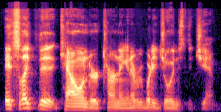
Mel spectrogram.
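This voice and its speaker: A man working as a hockey analyst, talking casually with a rough voice from illness, rambling with restarts. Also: sits low, expressive, quick pace, fairly bright tone, no room sound. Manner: rambling, restarts, self-deprecating. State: sick, rough voice. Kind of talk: casual sports chat.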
